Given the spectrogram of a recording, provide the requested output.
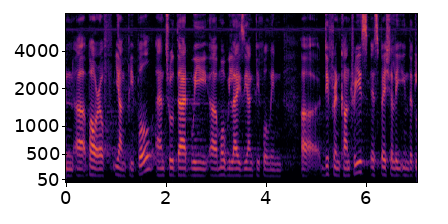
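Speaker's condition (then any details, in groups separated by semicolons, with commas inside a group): No condition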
